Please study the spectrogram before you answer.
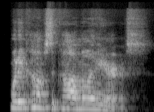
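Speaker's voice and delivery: ordinary talk, nothing marked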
